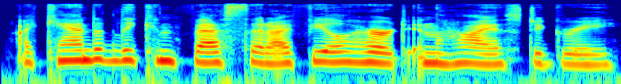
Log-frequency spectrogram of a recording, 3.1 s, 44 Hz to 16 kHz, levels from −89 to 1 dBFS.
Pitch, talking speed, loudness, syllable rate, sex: 200 Hz, 210 wpm, -18 LUFS, 5.5 syllables/s, female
